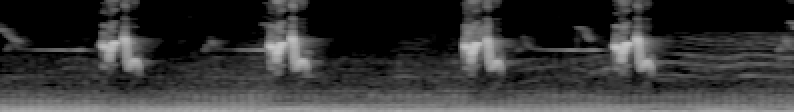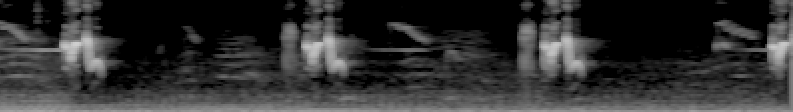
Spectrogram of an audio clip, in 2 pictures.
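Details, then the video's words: Bar-winged prinia calling in search of a rival, giving a regular series of sharp, high chirps about once a second, each with a short thin whistle, over faint low background hum. "suara burung prenjak nyari lawan"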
